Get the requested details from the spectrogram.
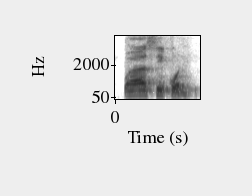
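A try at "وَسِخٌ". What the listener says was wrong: wasikhun. mindilu wasikhun. Nggak panjang wawunya, nggak panjang. Al-mindilu wasikhun.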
